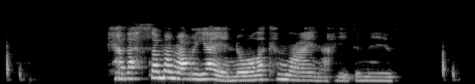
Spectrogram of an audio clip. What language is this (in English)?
Welsh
